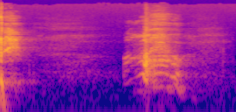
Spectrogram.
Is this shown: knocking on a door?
no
